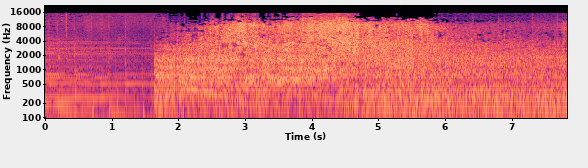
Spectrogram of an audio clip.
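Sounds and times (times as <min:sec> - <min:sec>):
low mechanical drone: 0:00.0 - 0:07.8
roaring rumble of explosions from a bombardment in a city: 0:01.6 - 0:07.8.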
